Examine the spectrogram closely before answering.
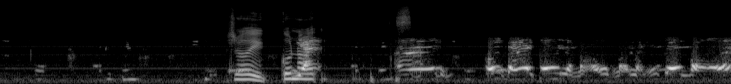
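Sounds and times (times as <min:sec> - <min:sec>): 
speech: 0:02.3 - 0:03.3
radio broadcast voices bleeding through a caller's phone line: 0:03.9 - 0:07.3.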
